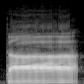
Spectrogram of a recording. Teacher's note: آپ کی زبان جو ہے وہ دونوں دانتوں کے درمیان ہوگی، اور آپ نے زبان کو زیادہ زور کے ساتھ دبانا نہیں ہے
